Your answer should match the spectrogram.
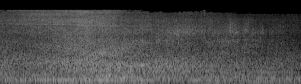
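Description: Traffic roars past on a motorway while a car is stopped at the roadside for repairs: a continuous, even rushing noise with a low engine hum underneath, with no clear breaks.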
